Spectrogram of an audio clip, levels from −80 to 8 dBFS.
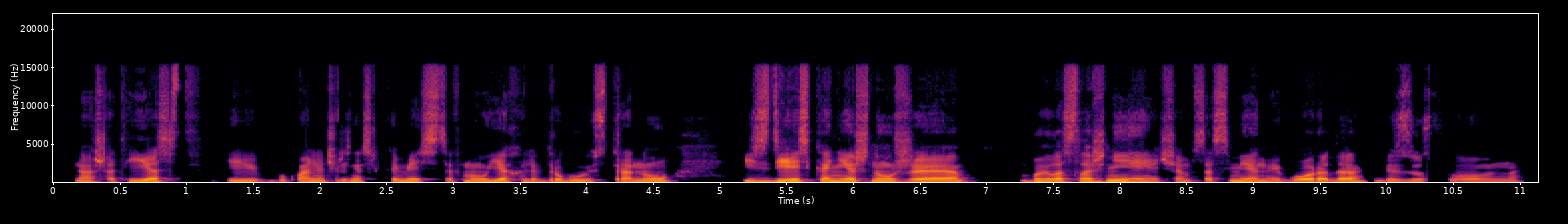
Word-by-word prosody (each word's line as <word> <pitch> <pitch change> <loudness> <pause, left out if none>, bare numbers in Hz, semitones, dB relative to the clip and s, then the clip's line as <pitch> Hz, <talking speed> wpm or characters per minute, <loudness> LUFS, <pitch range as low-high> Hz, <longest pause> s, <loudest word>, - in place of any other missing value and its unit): наш 105 -1 -3
отъезд, 140 +11 0 0.3
и 110 0 -3
буквально 105 0 -4
через 110 0 -8
несколько 105 +1 -5
месяцев 110 0 -2
мы 110 0 -1
уехали 115 0 0
в 105 - -10
другую 110 +1 -2
страну, 115 +6 -1 0.5
и 120 - -2
здесь, 120 +6 +4
конечно, 125 -4 +2
уже 115 +5 +4 0.4
было 120 -1 +2
сложнее, 125 -3 +2
чем 100 +1 -7
со 105 +2 -5
сменой 110 -3 -2
города, 130 +5 +3
безусловно. 105 0 -8
110 Hz, 125 wpm, -20 LUFS, 110-120 Hz, 0.5 s, здесь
